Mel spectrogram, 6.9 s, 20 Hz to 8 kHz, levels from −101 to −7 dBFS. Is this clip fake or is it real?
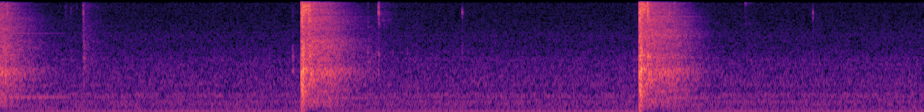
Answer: real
